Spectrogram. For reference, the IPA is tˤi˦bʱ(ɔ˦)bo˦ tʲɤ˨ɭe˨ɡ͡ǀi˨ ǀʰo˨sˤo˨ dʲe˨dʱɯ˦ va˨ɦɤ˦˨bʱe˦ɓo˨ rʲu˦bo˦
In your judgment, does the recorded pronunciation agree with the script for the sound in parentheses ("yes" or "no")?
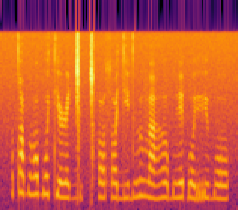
yes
